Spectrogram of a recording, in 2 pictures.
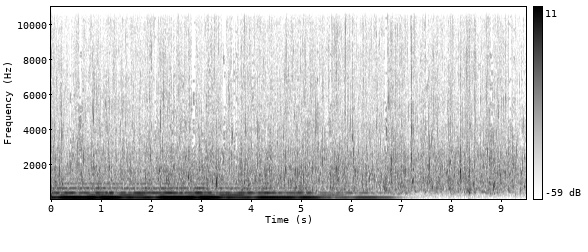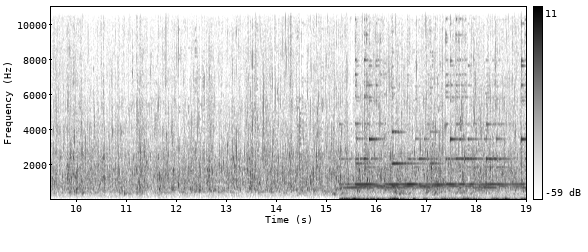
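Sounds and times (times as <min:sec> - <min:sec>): low music tones: 0:00.0 - 0:06.9, 0:15.3 - 0:19.0
stream trickling and splashing: 0:00.0 - 0:19.0.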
